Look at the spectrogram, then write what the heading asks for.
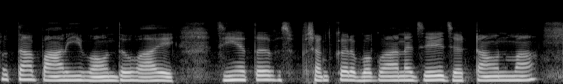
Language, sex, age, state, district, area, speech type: Sindhi, female, 30-45, Gujarat, Junagadh, urban, spontaneous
